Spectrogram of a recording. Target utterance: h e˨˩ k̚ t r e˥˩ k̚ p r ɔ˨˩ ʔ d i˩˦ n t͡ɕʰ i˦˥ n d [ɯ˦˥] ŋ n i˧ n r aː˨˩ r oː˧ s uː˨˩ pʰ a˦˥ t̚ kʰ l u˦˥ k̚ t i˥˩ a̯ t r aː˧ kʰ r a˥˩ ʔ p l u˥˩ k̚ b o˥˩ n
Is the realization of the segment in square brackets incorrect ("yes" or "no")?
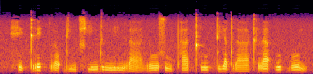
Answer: yes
